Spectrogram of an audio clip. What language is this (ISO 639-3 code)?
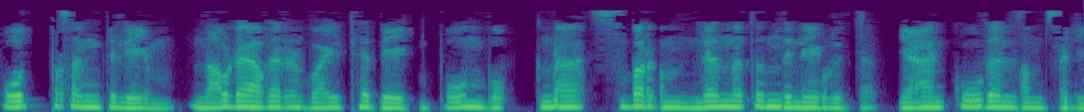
mal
